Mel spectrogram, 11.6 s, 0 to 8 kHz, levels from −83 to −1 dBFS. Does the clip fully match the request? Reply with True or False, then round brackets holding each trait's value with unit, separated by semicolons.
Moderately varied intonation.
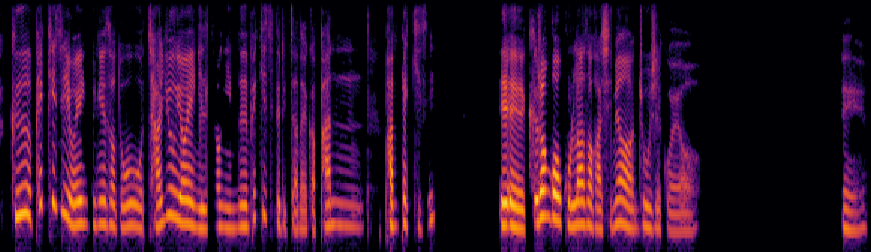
True (3.4 semitones)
